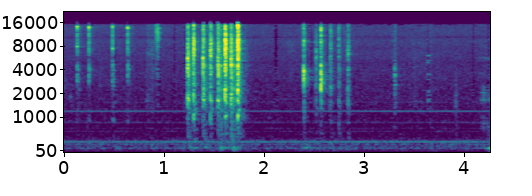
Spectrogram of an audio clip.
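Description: Computer keyboard typing: a quick run of keystrokes about a second in, then a few scattered key presses, as new size values are entered into the 3D-printer slicing software. A faint steady hum runs underneath.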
